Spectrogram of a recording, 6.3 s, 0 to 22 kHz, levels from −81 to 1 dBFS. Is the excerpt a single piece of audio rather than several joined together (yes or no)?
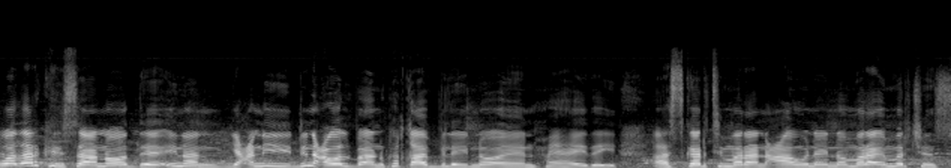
yes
